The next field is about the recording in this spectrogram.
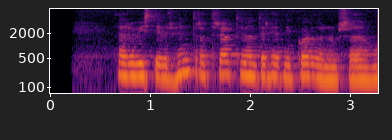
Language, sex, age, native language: Icelandic, female, 20-29, Icelandic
